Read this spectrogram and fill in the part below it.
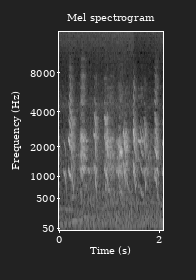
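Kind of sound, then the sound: bird, jackdaw calls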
